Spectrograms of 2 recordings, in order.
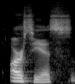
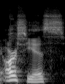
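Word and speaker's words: Arceus: And it's basically you're actually transported from present day back in time by Arus or Archus. Actually, I don't know how you pronounce it, but I I think I tend to say Arus, who is basically God.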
